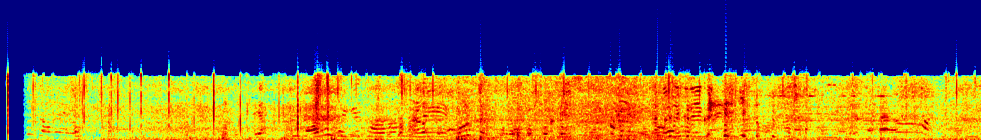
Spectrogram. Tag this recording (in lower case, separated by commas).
hubbub, outside, urban or man-made, speech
